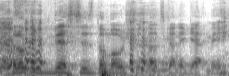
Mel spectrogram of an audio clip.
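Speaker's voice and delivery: ordinary delivery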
